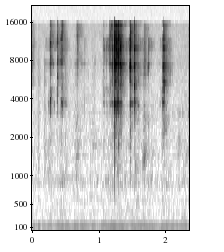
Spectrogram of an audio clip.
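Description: A few faint clicks and light rattles of a clear acrylic snap-in heart photo keychain being handled, its plastic pieces and key ring knocking together, mostly about a second in.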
